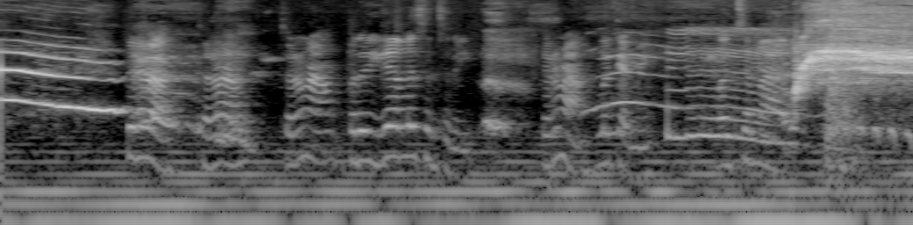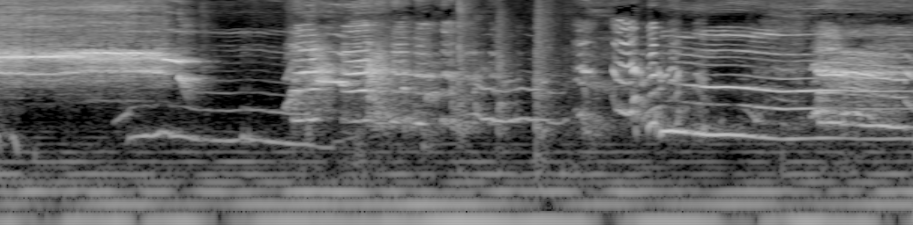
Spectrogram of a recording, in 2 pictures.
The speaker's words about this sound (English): But if that scream doesn't send shivers through your spine, I don't know what would. Do you have goosebumps? I mean, listeners do. That's terrifying.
